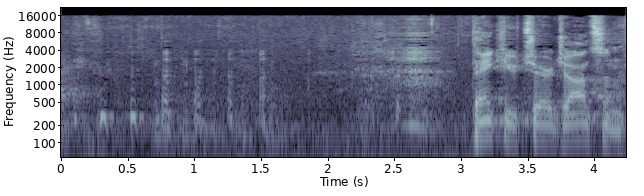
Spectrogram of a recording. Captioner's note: laughter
